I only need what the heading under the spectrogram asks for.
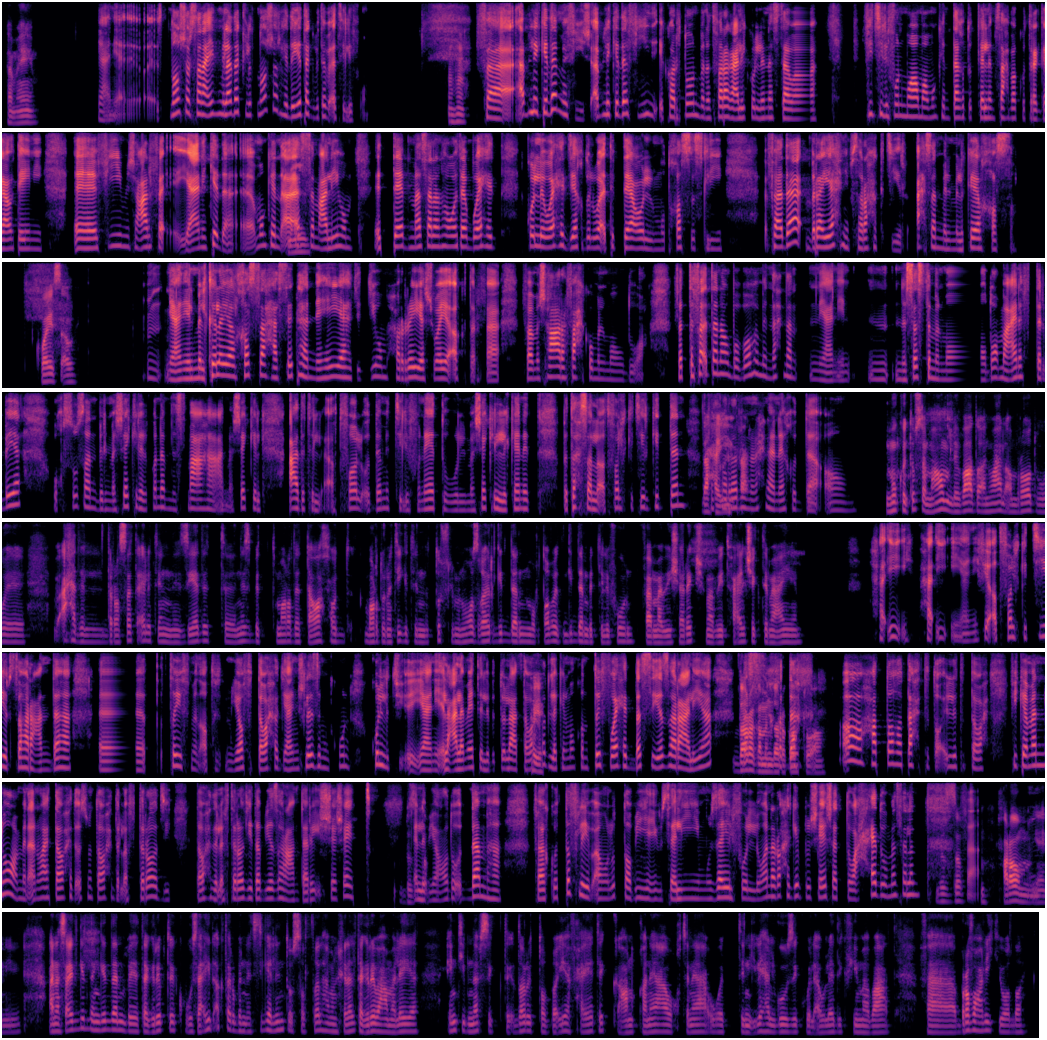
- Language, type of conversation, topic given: Arabic, podcast, إزاي بتتعامل مع الشاشات قبل ما تنام؟
- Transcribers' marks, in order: distorted speech; other background noise; in English: "الTab"; in English: "Tab"; tapping; "الملكية" said as "الملكلية"; in English: "نسستم"; static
